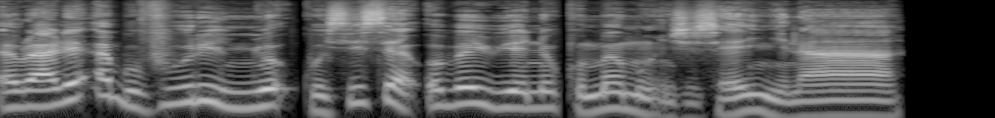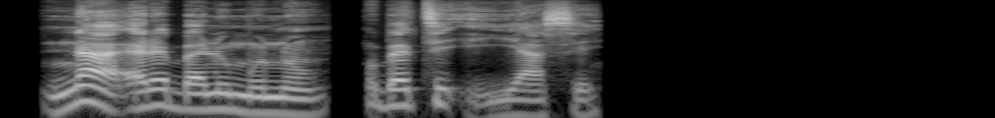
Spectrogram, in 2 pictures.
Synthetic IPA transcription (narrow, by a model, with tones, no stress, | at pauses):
æ˨wu˨ɾa˨dɪ˦ʔæ˦bu˨fu˦ɾi˦ɲᶣ˦o˦kʰo˨si˦sɛ˦ʔo˦bɛ˦ɥi˨˦e˦nɪ̃˦kʰʊ̃˨mɛ̃˦mũ˨ɲ̩˨ɕɪ˨ɕɛ˨i˦ɲĩ˨nãː˦ | nã˦˨ɛ˦ɾɛ˦bæ˨nʊ̃˦mũ˨nʊ̃˦ | ʊ˦bɛ˦tʰɪ˦ʔḛ˨jḭ˦a˨sɪ˦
